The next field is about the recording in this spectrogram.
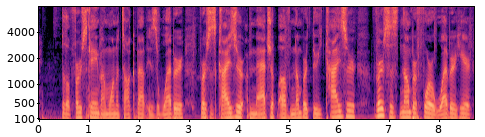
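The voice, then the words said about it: Hoarse, strained voice. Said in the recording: “I think I'm losing my voice... It's not a vocal fry thing. I'm not doing this on purpose or whatever. It's just how it sounds.”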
